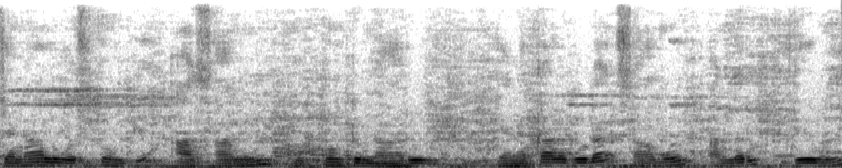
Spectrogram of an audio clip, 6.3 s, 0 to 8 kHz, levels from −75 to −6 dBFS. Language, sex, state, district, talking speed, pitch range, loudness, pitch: Telugu, male, Andhra Pradesh, Annamaya, 105 wpm, 125-145 Hz, -15 LUFS, 140 Hz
